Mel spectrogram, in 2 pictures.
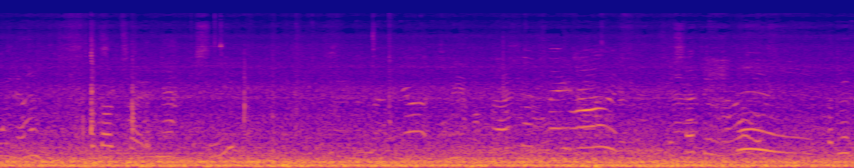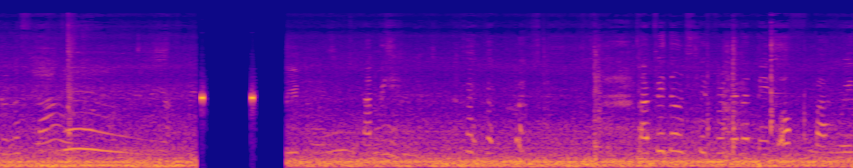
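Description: Airliner cabin noise: a steady low hum of the jet's engines and cabin air with the aircraft under way, faint voices over it. The sound cuts out completely for about a second, about ten seconds in.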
